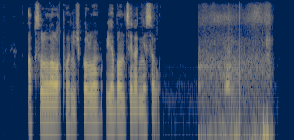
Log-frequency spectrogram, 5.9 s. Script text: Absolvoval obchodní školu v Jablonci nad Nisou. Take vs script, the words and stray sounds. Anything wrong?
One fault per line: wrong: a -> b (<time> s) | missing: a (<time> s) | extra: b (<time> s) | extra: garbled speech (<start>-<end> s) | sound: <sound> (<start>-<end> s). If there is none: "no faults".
sound: bark (4.0-5.5 s)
